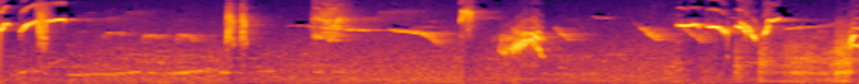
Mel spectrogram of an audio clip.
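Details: Oriental magpie-robin singing to lure young wild birds, spaced whistled phrases with long downslurs, harsh short notes and a final cluster of sharp high whistles.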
